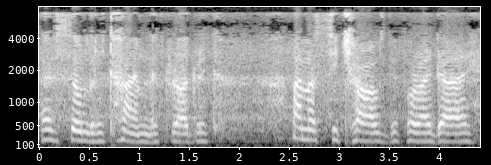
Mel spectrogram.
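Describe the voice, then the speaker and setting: A woman's voice: fairly low pitch, fairly even intonation, moderate pace, close to an everyday voice. Actress as a dying, imperious gothic noblewoman, noisy old recording. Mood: urgent pleading. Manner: theatrical, imperious, pleading. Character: dying, fearful, domineering twin sister, Lady Madeline. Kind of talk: 1950s radio drama acting. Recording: muffled, noisy 1950s radio recording.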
